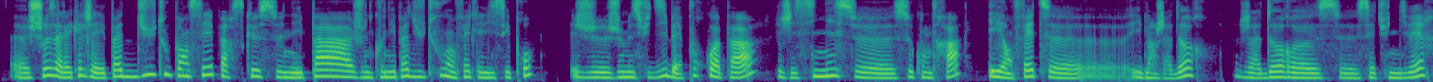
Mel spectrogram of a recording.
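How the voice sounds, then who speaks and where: A woman speaks fairly slowly at a medium pitch with ordinary pitch variation. The recording is very clean, with a silent background and a dry, close sound with no echo. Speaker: teacher. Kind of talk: interview testimony. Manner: hesitant with frequent fillers.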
